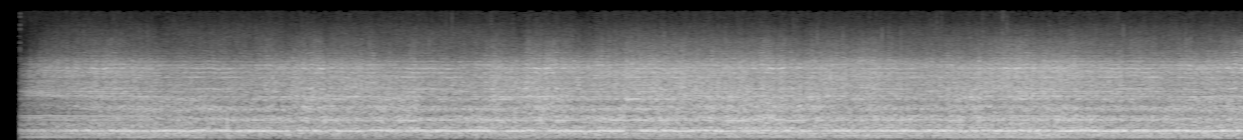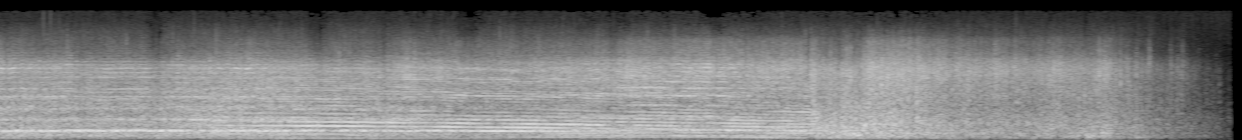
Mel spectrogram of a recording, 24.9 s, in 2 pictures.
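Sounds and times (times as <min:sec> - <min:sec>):
airplane crash sound effect: 0:01.0 - 0:24.6.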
